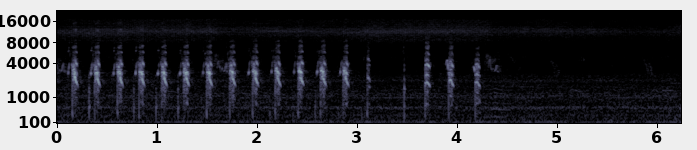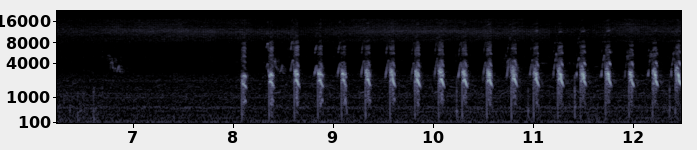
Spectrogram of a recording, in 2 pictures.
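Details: Nesting osprey pair on a nest cam in Charlo, Montana, 16 July 2018, afternoon. Two bursts of rapid, sharp, high chirps, about two per second, separated by a quiet gap of roughly four seconds.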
